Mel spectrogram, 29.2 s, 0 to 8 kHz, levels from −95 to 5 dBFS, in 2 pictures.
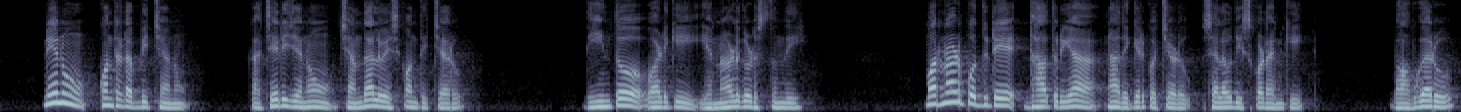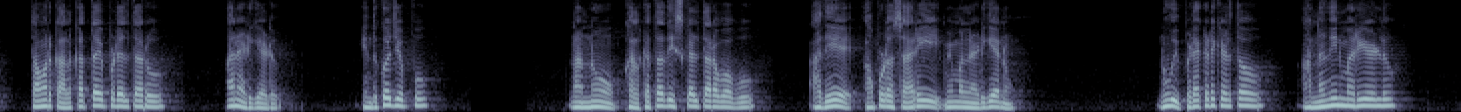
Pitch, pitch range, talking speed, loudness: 140 Hz, 125-165 Hz, 90 wpm, -27 LUFS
